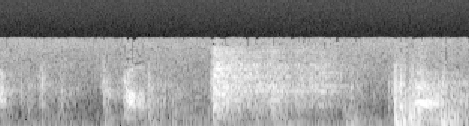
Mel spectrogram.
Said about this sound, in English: Oh, dear, I'm afraid he broke the glass of the French doors when he fell through them.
